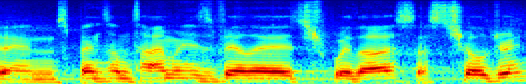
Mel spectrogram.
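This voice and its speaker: With fairly even intonation, a man talks at a medium pitch over noticeable background noise. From Mexico City, Mexico. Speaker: designer. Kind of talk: documentary interview.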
